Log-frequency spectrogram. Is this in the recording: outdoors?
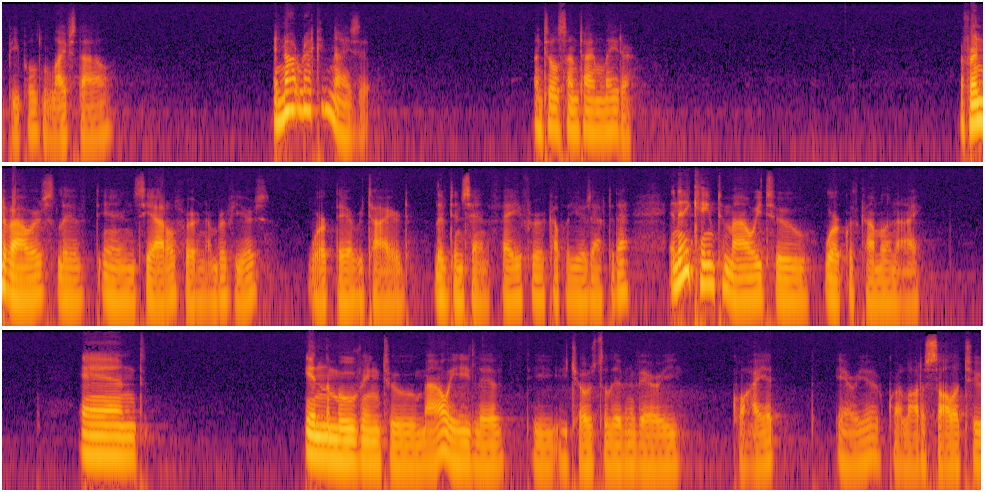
no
